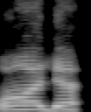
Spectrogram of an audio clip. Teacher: قال، اب دیکھیے قاف کے ساتھ الف ہے، یہ یاد رکھیے، الف پورا پڑھنا ہے، قا آواز پوری نکالنی ہے، لیکن لا نہیں کرنا، لا اور لا فرق ہے نا۔ قال، قاف کو تو ہم نے 2 حرکات کھینچا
